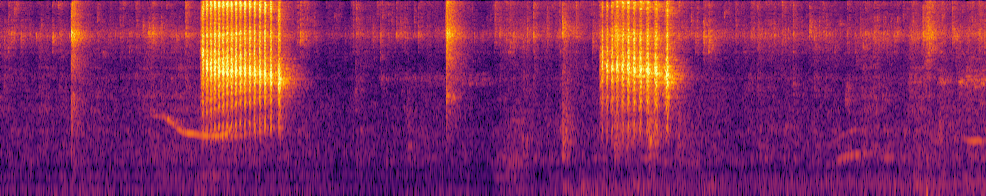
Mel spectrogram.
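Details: Common iora female in breeding condition calling for a male: a soft descending whistle, then two harsh rattling bursts about three seconds apart, with scattered clicks between.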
